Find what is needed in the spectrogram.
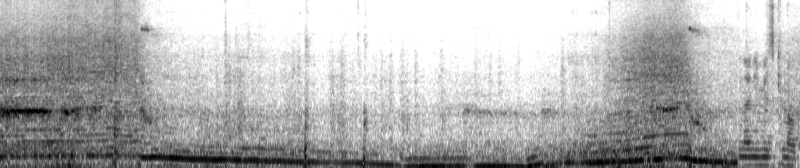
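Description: A turbocharged Honda Civic's engine heard from inside its stripped, roll-caged cabin. It is held high in the revs near the start, then falls away to a low, steady note, climbs again and drops back near the end.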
